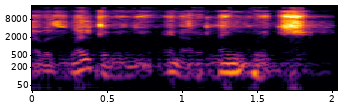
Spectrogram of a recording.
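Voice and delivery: low, formal and measured; dignified prince. Retold or imitated. Prince gently explaining the Arabic name, low and formal. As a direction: speak down low like royalty.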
